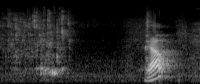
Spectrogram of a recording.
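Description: Water pouring from a glass bottle into a Thermomix's stainless-steel mixing bowl, trailing off and stopping within the first second as about 500 g of water for steaming is filled in.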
